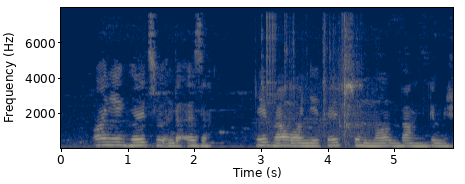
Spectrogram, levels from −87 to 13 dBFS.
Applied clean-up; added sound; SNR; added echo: none; Coin (dropping); 17 dB; none.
